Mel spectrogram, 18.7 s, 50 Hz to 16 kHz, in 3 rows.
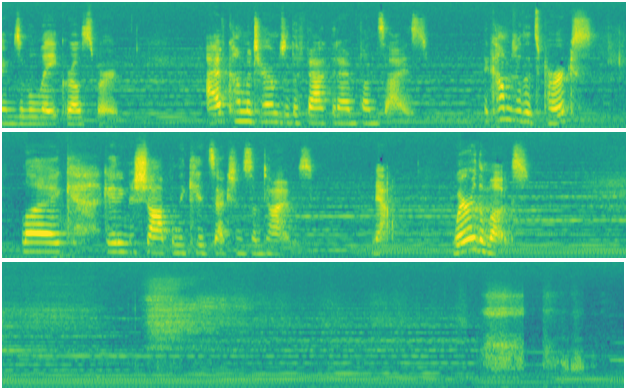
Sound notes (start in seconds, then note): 13.6 Tom sighs; 15.6 Joy groans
